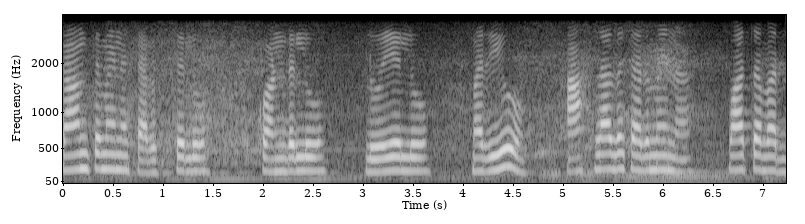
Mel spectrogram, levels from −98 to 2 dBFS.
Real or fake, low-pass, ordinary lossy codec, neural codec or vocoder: real; 3.6 kHz; none; none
